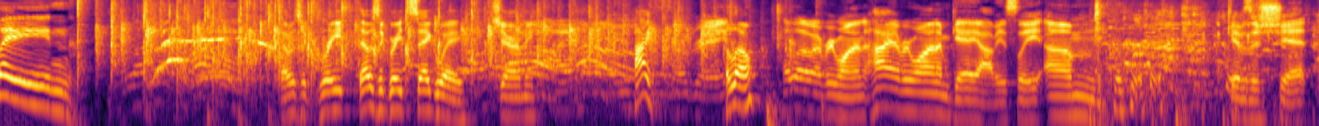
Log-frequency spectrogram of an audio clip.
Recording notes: In this LIVE episode from Union Hall in Brooklyn.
